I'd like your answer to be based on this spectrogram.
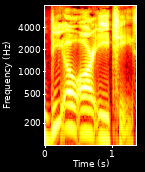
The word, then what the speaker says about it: Doret: The cover to Rock and Roll Over, this one was painted by Michael Doray. I'm totally butchering his name. Apologies, Michael. It's Michael Doret.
